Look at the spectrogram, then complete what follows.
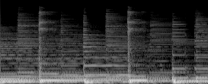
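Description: Background music: an acoustic guitar strumming chords in a steady rhythm, about two strums a second.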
